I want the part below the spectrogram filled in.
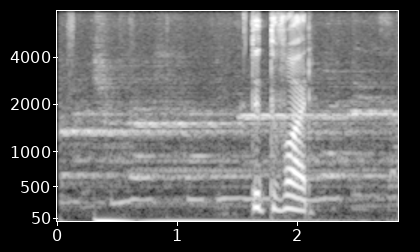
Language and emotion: Russian, angry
